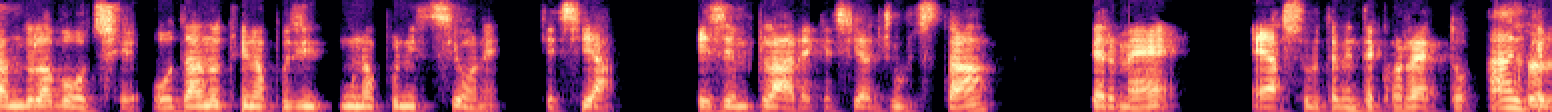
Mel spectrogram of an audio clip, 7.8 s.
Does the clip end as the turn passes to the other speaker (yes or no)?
no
